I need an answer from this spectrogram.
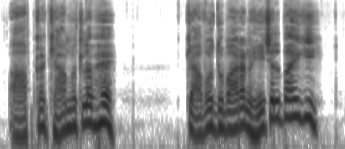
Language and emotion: Urdu, fearful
